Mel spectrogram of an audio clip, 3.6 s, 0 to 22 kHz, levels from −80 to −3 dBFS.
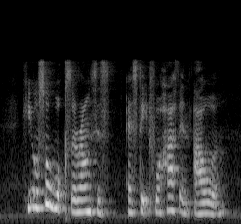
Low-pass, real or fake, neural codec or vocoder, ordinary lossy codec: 7.2 kHz; real; none; none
